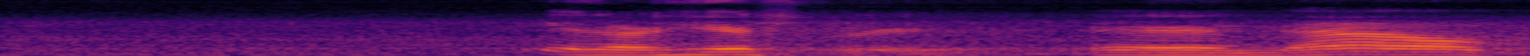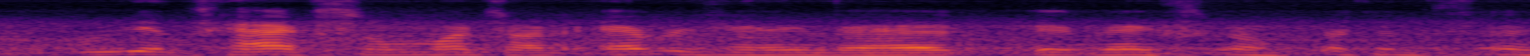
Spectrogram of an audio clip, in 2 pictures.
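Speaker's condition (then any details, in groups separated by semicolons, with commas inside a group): Parkinson's; speech impediment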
